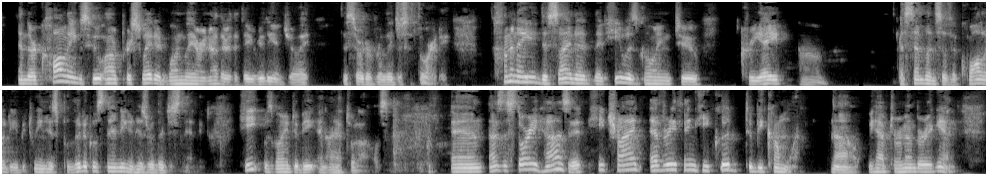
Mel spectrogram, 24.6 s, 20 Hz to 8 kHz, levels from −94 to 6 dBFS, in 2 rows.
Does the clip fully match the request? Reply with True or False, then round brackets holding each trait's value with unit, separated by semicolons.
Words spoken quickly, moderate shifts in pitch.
False (165 wpm; 6.5 semitones)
